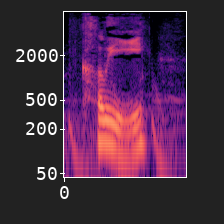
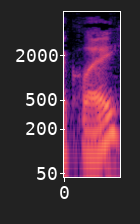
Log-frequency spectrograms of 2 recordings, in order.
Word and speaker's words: Klee: And by the way, if you were a geeky engineering student like me, you may be pronouncing his name Klee, K-L-E-E, just as it's spelled. However, I have it on very good authority that Klee is a proper pronunciation.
